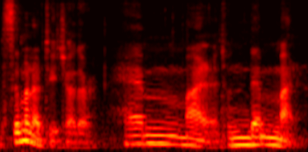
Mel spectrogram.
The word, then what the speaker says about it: 존댓말: Why is the 시옷, 사이 시옷 pronounced like 니은 before 말, 존댓말? Why is it pronounced like 존댓말? And the reason is here. 존댓말. You like if you read everything one by one, 존댓말. But in Korean, when you pronounce the last consonant of a syllable, you do not open your mouth again to pronounce the end like English.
